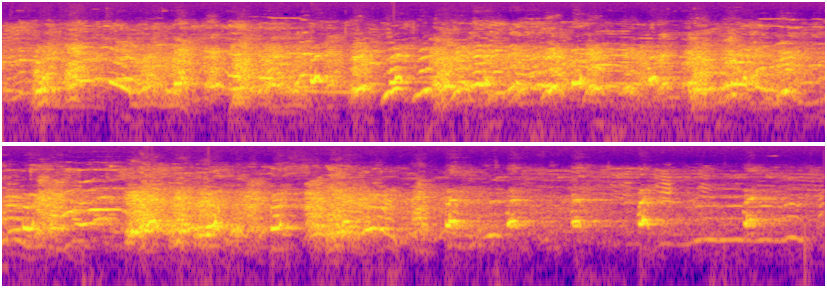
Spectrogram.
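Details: Several huskies of a husky-tour team yipping, whining and howling at once in an excited, overlapping chorus. A single sustained whine comes near the end.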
